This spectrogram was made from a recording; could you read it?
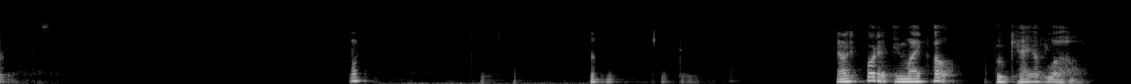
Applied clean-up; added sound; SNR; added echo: neural mask model DeepFilterNet 3.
